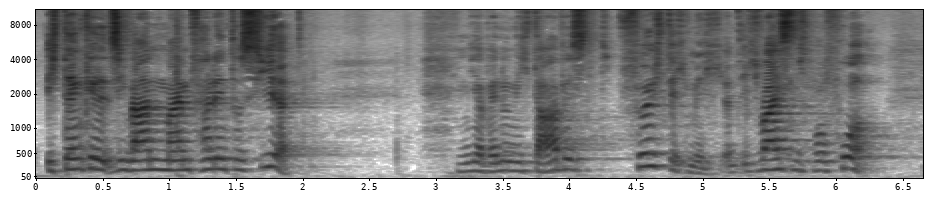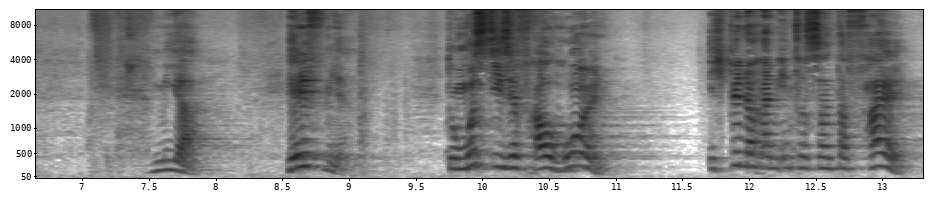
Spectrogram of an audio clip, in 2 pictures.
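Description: A man's voice: sits high, animated, normal speed, long pauses, fairly bright tone. An actor playing a needy, fearful man in a radio drama, pleading and wistful in an intimate manner. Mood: pleading, afraid. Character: needy, fearful, tender man infatuated with his female accomplice. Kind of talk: German radio drama acting.

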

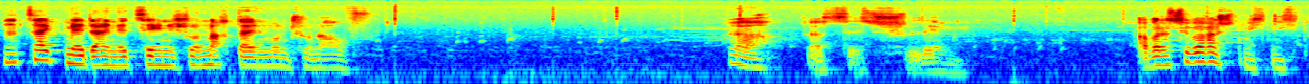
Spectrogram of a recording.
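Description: A woman's voice: low voice, expressive, a little slow, heavily acted. An actress playing an imperious, blunt, aged mother who coolly belittles her son in a theatrical radio play. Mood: haughty, needling. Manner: haughty, probing, theatrical. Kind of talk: German radio play acting.

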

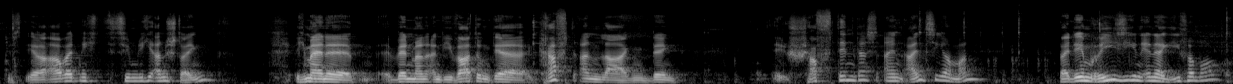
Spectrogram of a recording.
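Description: An actor playing an old captive professor in a German science-fiction radio drama, bitter and sardonic, with an emphatic way of talking. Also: male voice, mid-range voice, animated, a little slow. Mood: slyly evasive. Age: older.

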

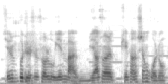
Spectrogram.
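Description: A man's voice: medium pitch, fairly quick, a little mellow, soft background music. A man talking casually as a voice actor guest in a conversation, emphatic and often repeating short phrases for stress. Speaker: voice actor guest on an audio drama chat. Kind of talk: casual chat.

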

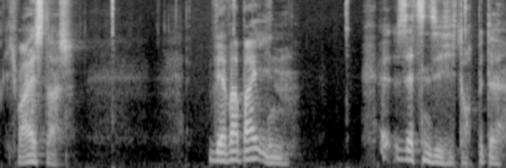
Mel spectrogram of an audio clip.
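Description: A pedantic, insinuating police interrogator. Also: male voice, mid-range voice, animated, measured pace, breathy edge. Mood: probing. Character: cold, precise male police interrogator. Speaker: police officer interrogating a suspect. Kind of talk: radio play acting.

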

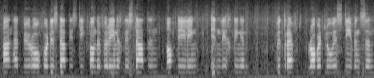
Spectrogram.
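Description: An actress playing an impersonal clerk in a radio drama, reading out official messages in a clipped, formal monotone. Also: female voice, sits high, normal speed, slight background noise, low-quality recording. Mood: officious, flat. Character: impersonal woman clerk reading out official police telegrams and memos. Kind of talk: radio drama, flat bureaucratic read-out.

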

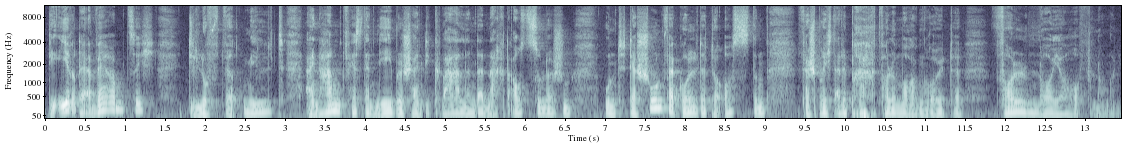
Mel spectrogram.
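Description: A man narrates a radio play as a literary storyteller. His low voice has a gravelly edge and moves expressively up and down, with an ironic, elevated delivery. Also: very animated, unhurried, a bit bright.

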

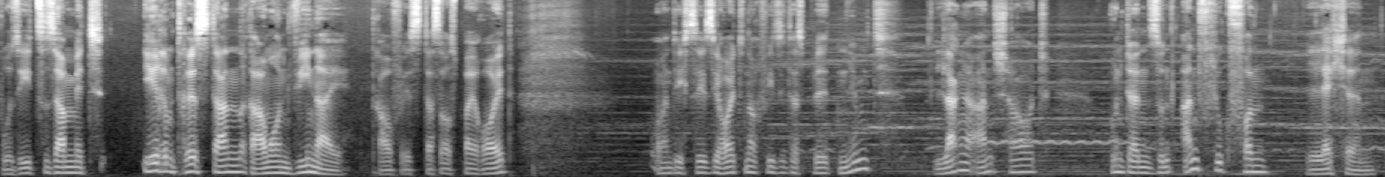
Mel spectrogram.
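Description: A man speaking reflectively, with hesitant pauses, as he recalls memories for a radio documentary. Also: fairly low pitch, expressive, breathy edge. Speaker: interviewer recalling people he interviewed. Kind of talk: spoken reminiscence in a radio documentary. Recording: music behind the voice.

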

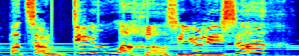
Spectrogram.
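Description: Little girl, very high animated voice, eager, caring, fairy-tale audio play. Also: moderate pace, soft background music, full character voice. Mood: delighted, curious. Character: lively, caring little girl, curious and bossy.

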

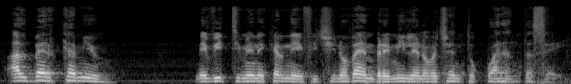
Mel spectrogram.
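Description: A man giving a solemn dramatic reading of literature, measured and phrase by phrase. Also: mid-range voice, steady tone, darkish tone. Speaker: actor reading literary quotations.

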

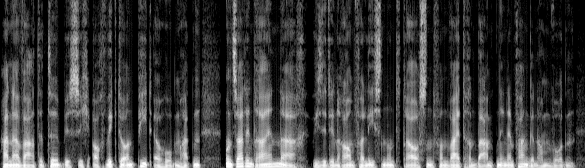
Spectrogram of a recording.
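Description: A man narrates a novel in a low-pitched voice. The recording is dry and close, with hardly any room sound around his scripted reading. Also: brisk, dry recording. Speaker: audiobook narrator.

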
